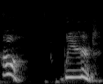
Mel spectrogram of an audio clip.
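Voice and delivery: surprised. Acted. In-character surprise.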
